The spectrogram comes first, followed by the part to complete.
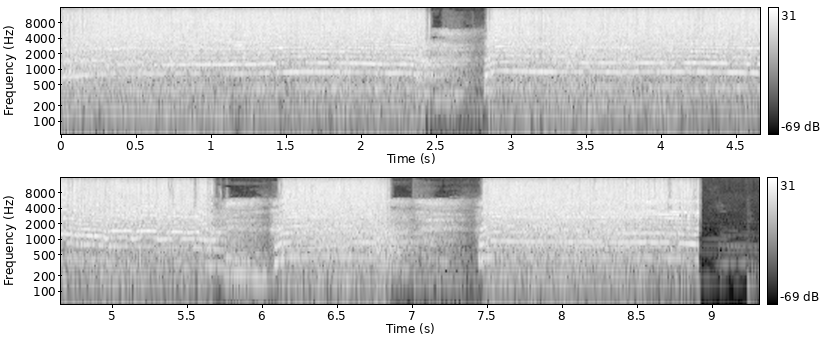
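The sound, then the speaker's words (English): A blood-curdling scream rings out loud and sustained, a harsh, strained, high-pitched shriek that breaks off briefly and resumes in three long bursts before cutting to silence. “That's the blood curdling scream of nostalgia.”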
